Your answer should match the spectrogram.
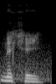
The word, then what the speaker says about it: NYKK: I keep saying NYKK. We haven't got a mod from them today, but I think yesterday I did, and a couple of people messaged me to say that I pronounced it wrong. I'm never sure. You know, whenever no, NYKK3, it's Nikki.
